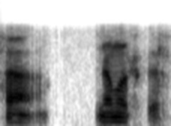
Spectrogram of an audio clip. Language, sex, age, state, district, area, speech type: Odia, male, 45-60, Odisha, Rayagada, rural, conversation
